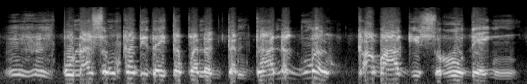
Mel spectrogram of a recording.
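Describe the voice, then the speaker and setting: Soothing, bright-voiced Filipino auntie. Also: female voice, medium pitch, expressive, unhurried. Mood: reassuring. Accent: Ilocano Filipino. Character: kindly, soothing middle-aged auntie, family confidante. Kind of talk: radio drama acting.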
